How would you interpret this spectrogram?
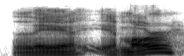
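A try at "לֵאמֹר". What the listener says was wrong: The aleph here has no vowel, because at the end of the syllable it has quiesced, lengthening the previous vowel. Le more, to say.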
